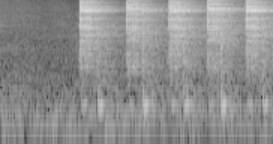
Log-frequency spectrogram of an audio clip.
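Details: Motorcycle that makes a click-click noise but won't start: five sharp metallic clicks about a quarter second apart with no cranking, from a starter solenoid with burnt contacts, before repair.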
